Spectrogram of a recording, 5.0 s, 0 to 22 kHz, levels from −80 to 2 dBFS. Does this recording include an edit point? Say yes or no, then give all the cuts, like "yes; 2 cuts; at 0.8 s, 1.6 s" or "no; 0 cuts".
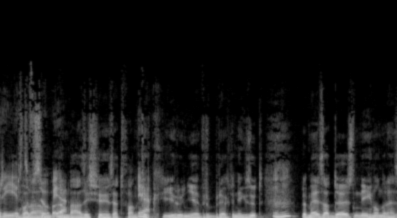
yes; 1 cut; at 2.9 s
